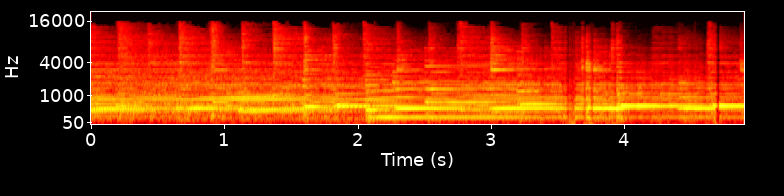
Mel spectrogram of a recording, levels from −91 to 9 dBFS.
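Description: From 3.37 to 4.72 s there's repeated packet loss (robotic sound): short holes, up to 53 ms, keep getting patched by stretching earlier audio, so about a third sounds choppy.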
